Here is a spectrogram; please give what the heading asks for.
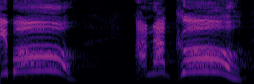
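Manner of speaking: high, loud acted call. Jesus calling to the frightened woman, loud high call. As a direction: call out in short separate bursts.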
